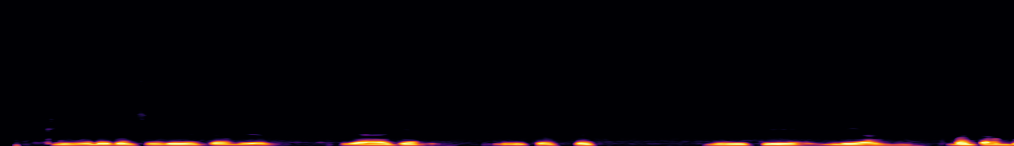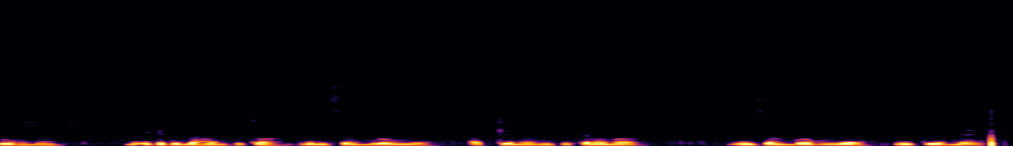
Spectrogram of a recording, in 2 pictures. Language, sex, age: Wolof, male, 18-24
